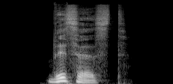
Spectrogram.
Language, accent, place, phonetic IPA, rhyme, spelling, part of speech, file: German, Germany, Berlin, [ˈvɪsəst], -ɪsəst, wissest, verb, De-wissest.ogg
- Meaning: second-person singular subjunctive I of wissen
